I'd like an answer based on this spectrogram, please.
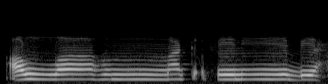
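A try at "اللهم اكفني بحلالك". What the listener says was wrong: یہاں مکفینی, یہاں کیف کے اوپر قلقلہ نہ کریں, کنٹرول کریں. اللہم اکفینی.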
